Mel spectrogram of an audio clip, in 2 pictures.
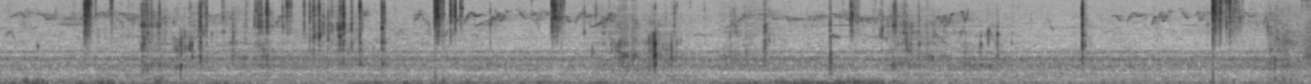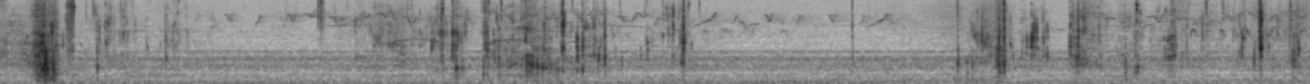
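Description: Fingers squelch and rub through soft wet flesh.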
